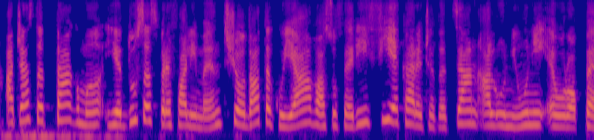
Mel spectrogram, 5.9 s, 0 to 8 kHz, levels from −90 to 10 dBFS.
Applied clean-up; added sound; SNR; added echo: classical method spectral subtraction.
